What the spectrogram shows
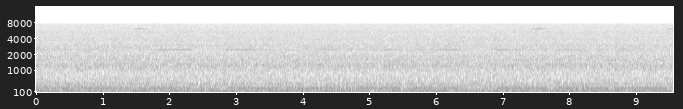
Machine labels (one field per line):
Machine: slide rail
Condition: normal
